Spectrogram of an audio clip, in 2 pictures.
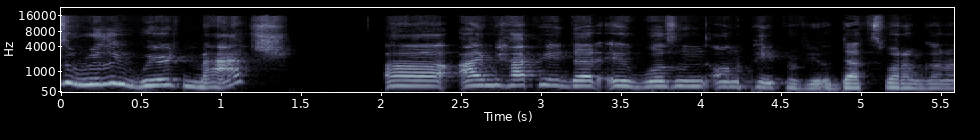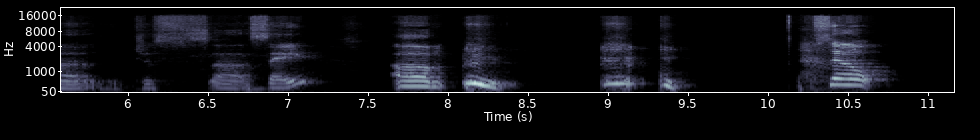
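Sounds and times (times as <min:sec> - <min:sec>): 
speech: 0:00.1 - 0:09.6, 0:10.2 - 0:10.8
coughing and throat clearing: 0:08.0 - 0:09.7.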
